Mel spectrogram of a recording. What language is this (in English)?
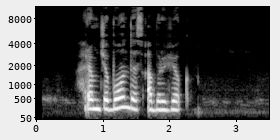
Abkhazian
